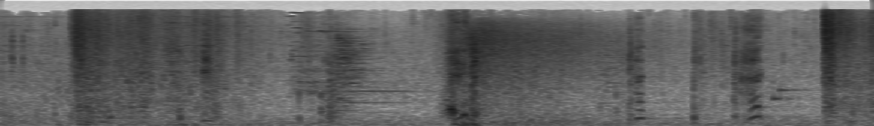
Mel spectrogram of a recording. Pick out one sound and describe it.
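Soft magical whooshes and shimmering chimes sound in bursts.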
